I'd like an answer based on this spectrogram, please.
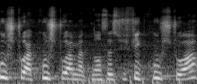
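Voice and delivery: mock exasperated yell.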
